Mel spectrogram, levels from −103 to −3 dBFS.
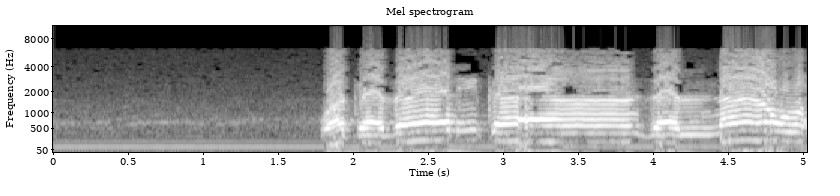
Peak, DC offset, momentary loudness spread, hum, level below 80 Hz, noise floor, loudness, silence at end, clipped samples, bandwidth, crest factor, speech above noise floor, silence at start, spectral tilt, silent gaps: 0 dBFS; under 0.1%; 4 LU; none; -40 dBFS; -36 dBFS; -5 LUFS; 0 s; 1%; 10 kHz; 8 dB; 31 dB; 1.8 s; -3.5 dB/octave; none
